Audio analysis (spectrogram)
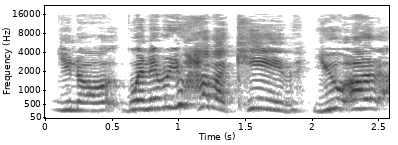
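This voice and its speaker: A raised, projected voice with a bright, sharp tone at a fairly slow pace, on a very clean recording with a silent background. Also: woman. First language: not English. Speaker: live streamer. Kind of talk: casual live stream chat. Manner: halting, with repetitions.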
